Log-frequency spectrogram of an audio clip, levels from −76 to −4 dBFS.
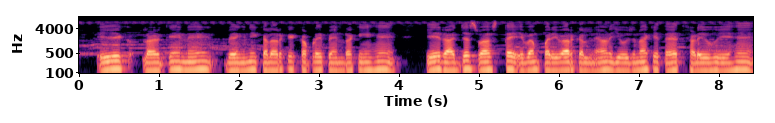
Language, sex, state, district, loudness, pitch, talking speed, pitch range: Hindi, male, Uttar Pradesh, Hamirpur, -19 LUFS, 120 Hz, 155 wpm, 115-125 Hz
